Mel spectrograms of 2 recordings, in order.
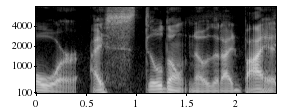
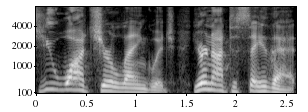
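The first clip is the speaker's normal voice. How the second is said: mock screaming, higher pitch and louder; 9 semitones higher, 6 dB louder than usual. Retelling a dad scolding a kid in his house: imitating someone screaming. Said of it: "starts screaming at him".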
